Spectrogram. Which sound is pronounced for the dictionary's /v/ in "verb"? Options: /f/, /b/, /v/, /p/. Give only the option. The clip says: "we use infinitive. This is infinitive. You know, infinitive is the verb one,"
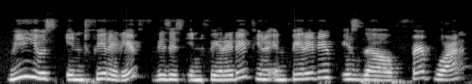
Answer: /f/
